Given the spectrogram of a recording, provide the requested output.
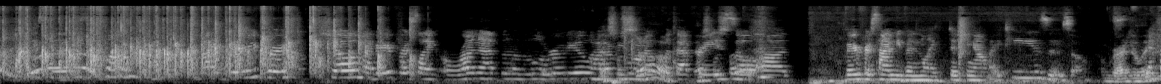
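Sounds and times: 
small group clapping hands: 0:00.0 - 0:04.4
speech: 0:04.2 - 0:11.5.

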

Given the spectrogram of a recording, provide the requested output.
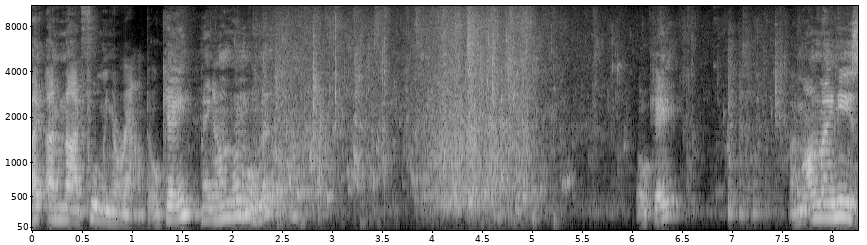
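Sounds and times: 
speech: 0:00.0 - 0:02.7, 0:06.2 - 0:06.6, 0:07.6 - 0:08.2
water splashing and sloshing in a bathtub: 0:01.8 - 0:08.2.

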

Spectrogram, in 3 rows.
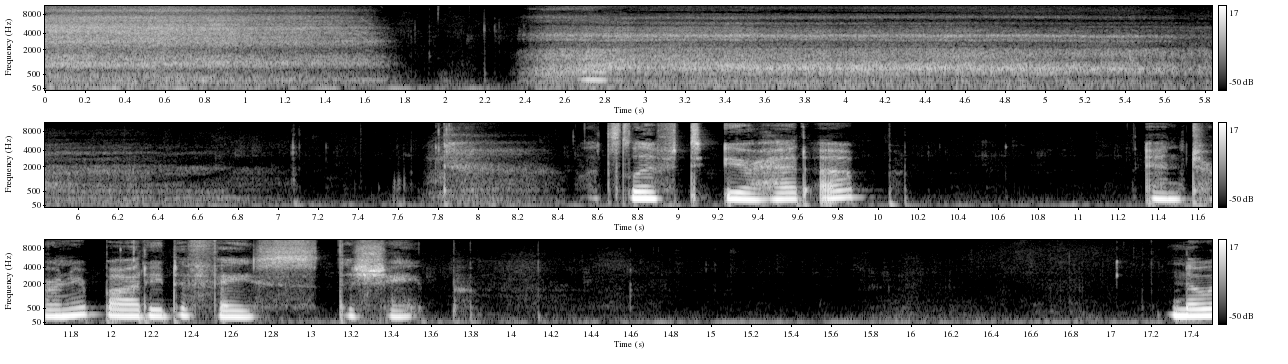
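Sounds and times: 
deep breathing during a guided meditation: 0:00.0 - 0:07.1, 0:07.8 - 0:08.5
speech: 0:08.8 - 0:10.0, 0:11.4 - 0:13.6, 0:17.3 - 0:17.5.

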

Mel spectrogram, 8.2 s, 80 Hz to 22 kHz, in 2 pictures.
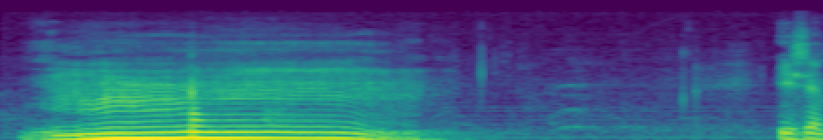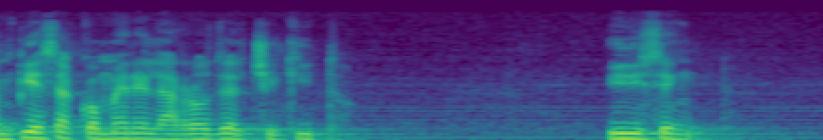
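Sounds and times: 
person imitating a cow mooing: 0:00.1 - 0:02.3
speech: 0:03.9 - 0:05.9, 0:07.2 - 0:07.7.

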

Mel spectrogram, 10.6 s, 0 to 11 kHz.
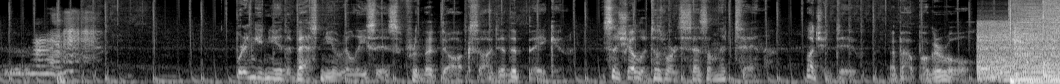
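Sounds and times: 
cat meowing: 0:00.0 - 0:01.1
speech: 0:00.4 - 0:00.9, 0:02.4 - 0:10.5
faint clicks and noise: 0:01.9 - 0:02.4.

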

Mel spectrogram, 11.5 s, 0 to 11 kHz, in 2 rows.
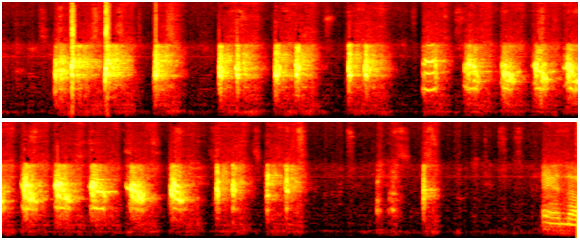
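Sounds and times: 
turkey call cutting imitating a hen turkey: 0:00.5 - 0:08.9, 0:09.5 - 0:10.2.

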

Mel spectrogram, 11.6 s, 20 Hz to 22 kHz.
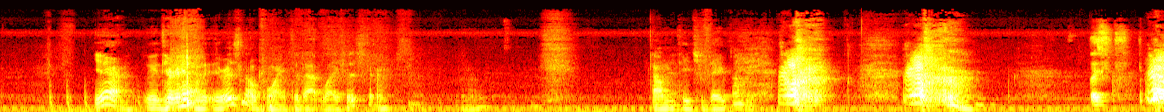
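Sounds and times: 
speech: 0:01.0 - 0:04.2, 0:06.5 - 0:08.3, 0:09.0 - 0:09.8
person sneezing: 0:07.7 - 0:09.9, 0:10.9 - 0:11.6.

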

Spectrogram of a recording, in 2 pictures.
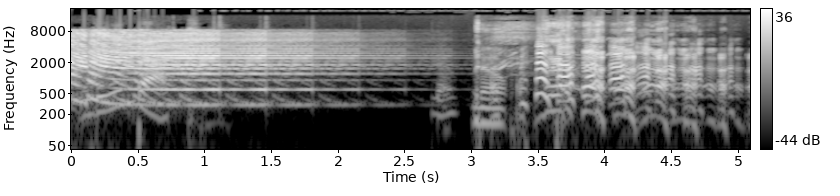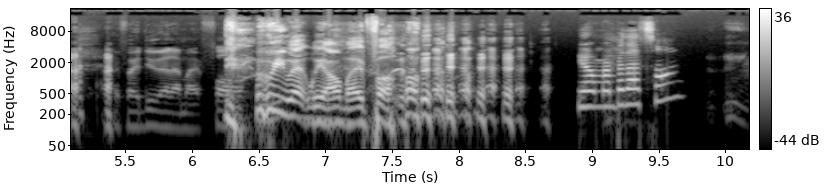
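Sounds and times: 
loud blaring air horn blast: 0:00.0 - 0:03.0
laughter: 0:03.0 - 0:08.8
speech: 0:03.0 - 0:10.1.

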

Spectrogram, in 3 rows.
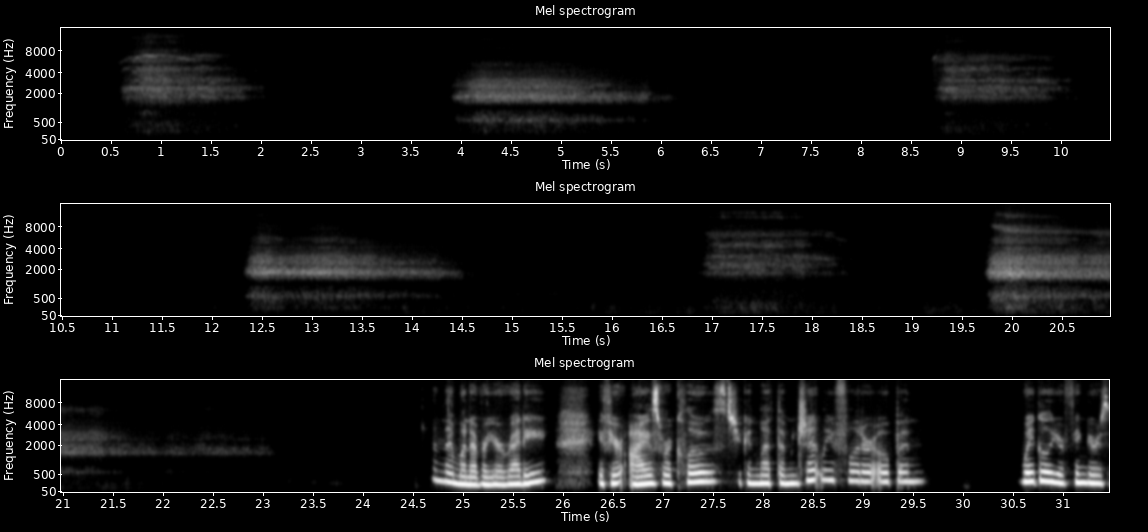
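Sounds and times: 
slow deep breathing in through nose and out: 0:00.6 - 0:02.1, 0:03.9 - 0:06.2, 0:08.7 - 0:10.2, 0:12.4 - 0:14.6, 0:16.9 - 0:18.4, 0:19.8 - 0:23.2, 0:25.9 - 0:26.3
speech: 0:24.8 - 0:29.7, 0:30.6 - 0:31.4.

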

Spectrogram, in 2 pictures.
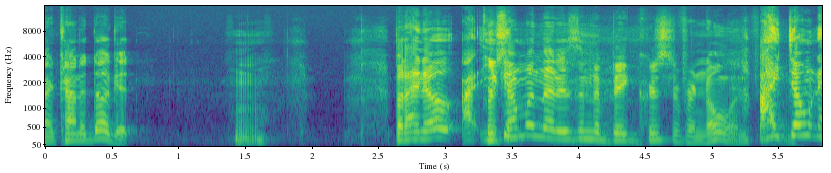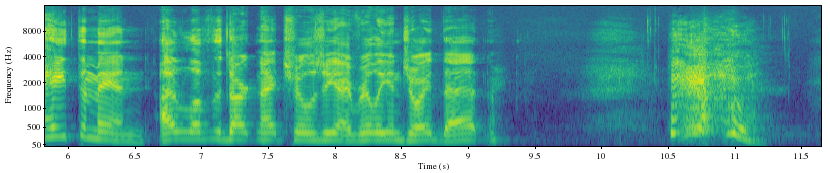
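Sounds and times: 
speech: 0:00.0 - 0:00.8, 0:01.4 - 0:01.7, 0:02.6 - 0:09.3, 0:10.5 - 0:11.3
single loud sneeze: 0:10.5 - 0:11.4.

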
